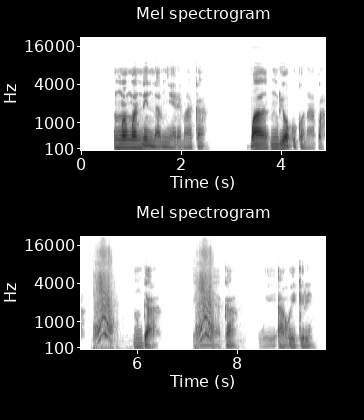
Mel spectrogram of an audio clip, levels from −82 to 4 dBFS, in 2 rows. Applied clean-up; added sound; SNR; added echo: neural mask model DeepFilterNet 3.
